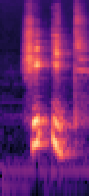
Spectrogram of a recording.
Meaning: a Shi'a Muslim, a Shiite
- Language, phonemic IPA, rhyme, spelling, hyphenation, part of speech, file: Dutch, /ʃiˈit/, -it, sjiiet, sji‧iet, noun, Nl-sjiiet.ogg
